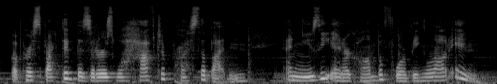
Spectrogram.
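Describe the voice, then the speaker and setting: A woman reading a scripted corporate explainer in a measured, instructional way. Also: low voice, creaky, warm tone. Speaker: narrator of a corporate product video.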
